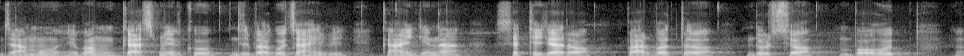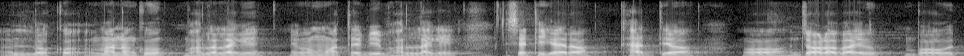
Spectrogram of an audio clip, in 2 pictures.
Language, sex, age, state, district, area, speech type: Odia, male, 30-45, Odisha, Jajpur, rural, spontaneous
